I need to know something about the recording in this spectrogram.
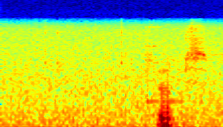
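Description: A few faint computer mouse clicks over quiet room tone, then a man says "oops" near the end.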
